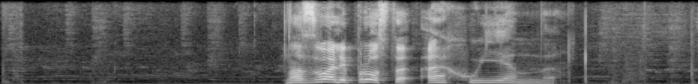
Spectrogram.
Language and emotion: Russian, positive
